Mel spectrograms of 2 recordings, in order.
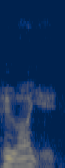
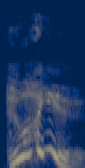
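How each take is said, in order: First: It is asked as a calm, plain question. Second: It is asked in a shocked, astonished tone. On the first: They are simply asking for his identity. The speaker calls it wrong. "they're not just going" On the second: They are stunned by what his claim implies. The speaker calls it right. "the way they speak it, is actually shock"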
